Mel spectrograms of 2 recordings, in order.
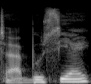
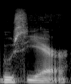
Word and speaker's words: Bussiere: So Clayton Mark Bussiere, and I know that there are some people out there who would pronounce it Bussiere, but we did speak to the family and they were very specific that it should be pronounced Bussiere.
